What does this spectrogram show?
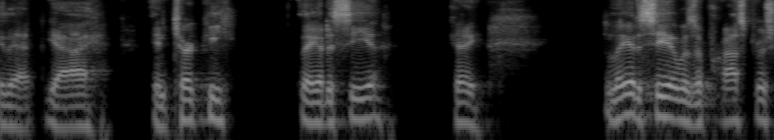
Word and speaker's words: Laodicea: In Turkey, Laodicea.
